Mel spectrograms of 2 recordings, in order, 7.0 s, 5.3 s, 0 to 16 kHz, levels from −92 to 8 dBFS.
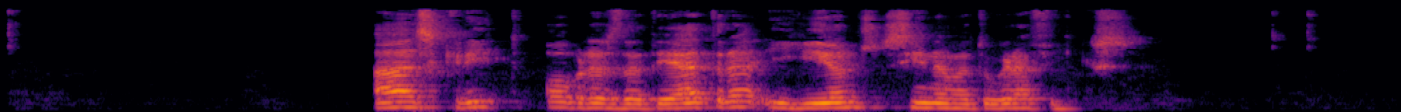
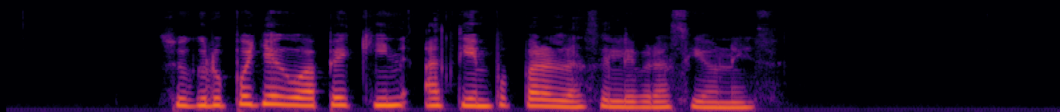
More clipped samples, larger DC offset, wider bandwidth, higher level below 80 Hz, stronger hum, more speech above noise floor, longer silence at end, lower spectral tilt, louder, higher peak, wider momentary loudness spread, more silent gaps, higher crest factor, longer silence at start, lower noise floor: neither; neither; about the same, 11.5 kHz vs 10.5 kHz; second, -74 dBFS vs -66 dBFS; second, none vs 60 Hz at -50 dBFS; first, 60 dB vs 50 dB; second, 1.35 s vs 1.5 s; second, -4.5 dB/octave vs -8.5 dB/octave; about the same, -27 LUFS vs -29 LUFS; first, -10 dBFS vs -16 dBFS; first, 13 LU vs 5 LU; neither; about the same, 20 dB vs 16 dB; first, 1.9 s vs 0.85 s; first, -87 dBFS vs -79 dBFS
